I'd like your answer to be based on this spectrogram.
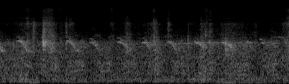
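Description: Young Mediterranean quail, about a month old, give short repeated high chirps at a fairly even pace against a steady background hiss, nearby and with no one talking.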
